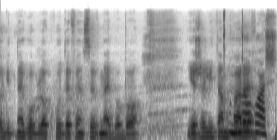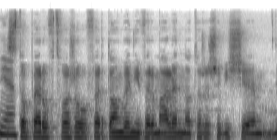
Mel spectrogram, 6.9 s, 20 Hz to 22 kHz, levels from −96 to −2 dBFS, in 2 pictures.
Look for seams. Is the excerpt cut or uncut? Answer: uncut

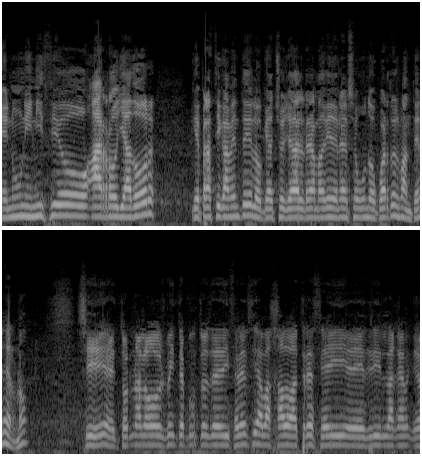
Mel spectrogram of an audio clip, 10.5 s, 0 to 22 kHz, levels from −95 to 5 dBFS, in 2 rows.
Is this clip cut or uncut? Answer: uncut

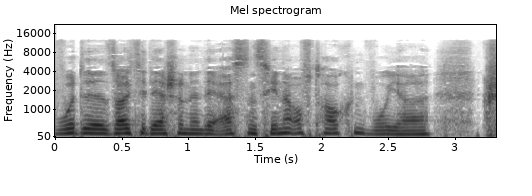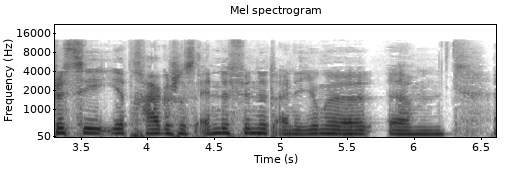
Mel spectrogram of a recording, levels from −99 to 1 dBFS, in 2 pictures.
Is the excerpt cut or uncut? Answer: uncut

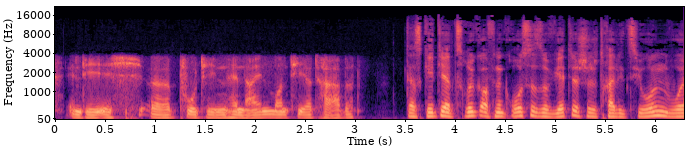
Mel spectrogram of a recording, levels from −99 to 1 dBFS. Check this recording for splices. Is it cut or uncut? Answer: uncut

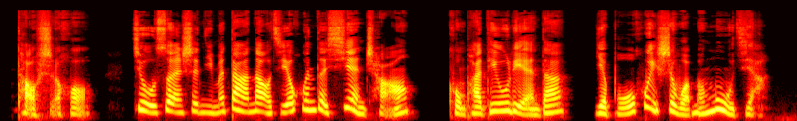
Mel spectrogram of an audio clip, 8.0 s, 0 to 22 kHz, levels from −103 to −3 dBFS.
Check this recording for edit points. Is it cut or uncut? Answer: uncut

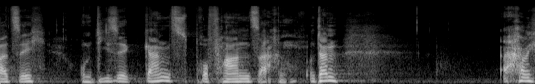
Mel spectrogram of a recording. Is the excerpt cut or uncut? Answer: uncut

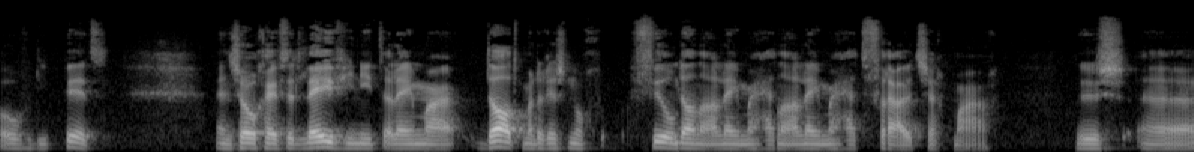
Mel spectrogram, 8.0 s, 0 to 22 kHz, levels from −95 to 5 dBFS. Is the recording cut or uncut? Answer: cut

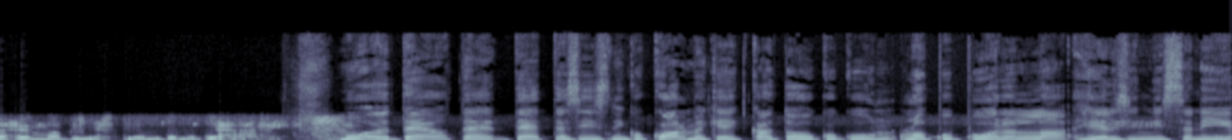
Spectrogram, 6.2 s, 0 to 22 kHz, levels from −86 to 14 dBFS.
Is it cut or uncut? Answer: uncut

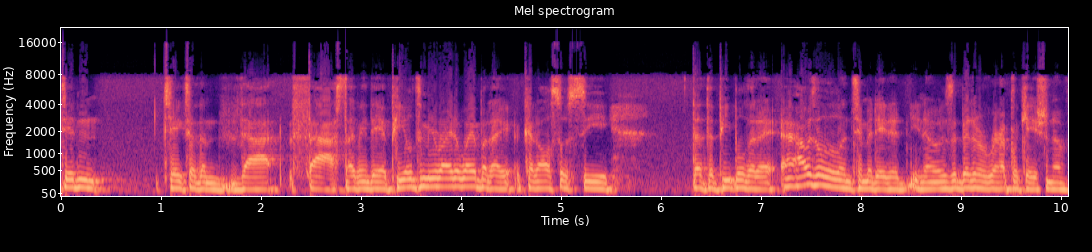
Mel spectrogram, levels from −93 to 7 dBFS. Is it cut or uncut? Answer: cut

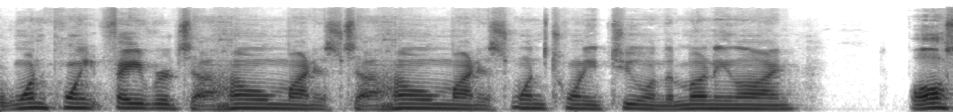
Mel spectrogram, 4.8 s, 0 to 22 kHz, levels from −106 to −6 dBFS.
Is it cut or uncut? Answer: cut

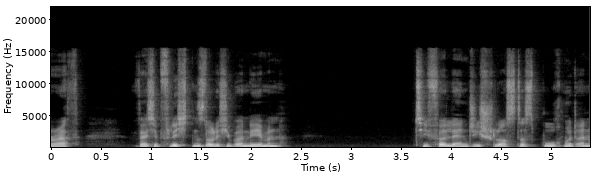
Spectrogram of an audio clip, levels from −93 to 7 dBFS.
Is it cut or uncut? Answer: uncut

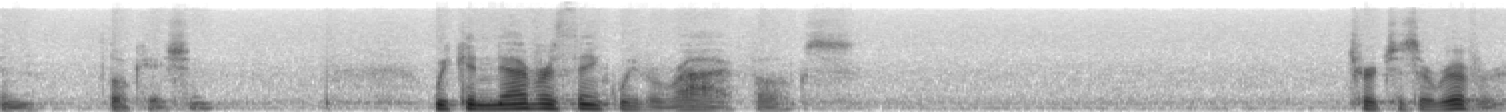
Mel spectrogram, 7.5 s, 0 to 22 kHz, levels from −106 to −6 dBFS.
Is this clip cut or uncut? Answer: uncut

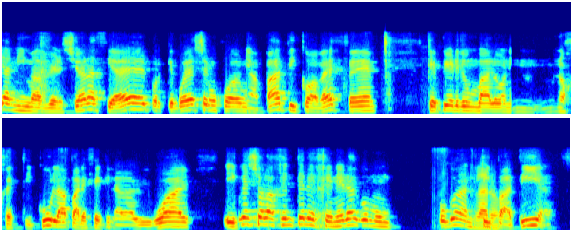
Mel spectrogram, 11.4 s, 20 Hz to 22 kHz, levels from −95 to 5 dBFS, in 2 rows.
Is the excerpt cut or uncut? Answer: cut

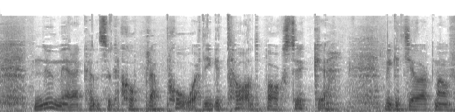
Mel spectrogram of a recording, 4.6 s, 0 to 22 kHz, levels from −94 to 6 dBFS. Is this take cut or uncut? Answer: cut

